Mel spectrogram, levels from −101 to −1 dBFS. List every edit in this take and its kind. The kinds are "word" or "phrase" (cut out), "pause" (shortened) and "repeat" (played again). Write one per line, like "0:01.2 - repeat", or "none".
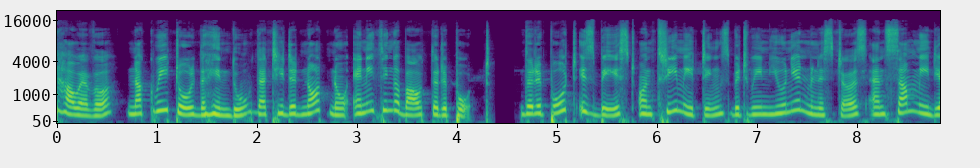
none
